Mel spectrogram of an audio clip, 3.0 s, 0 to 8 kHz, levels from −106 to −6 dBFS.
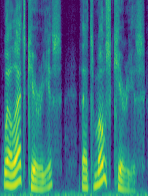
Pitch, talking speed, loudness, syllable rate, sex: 155 Hz, 100 wpm, -16 LUFS, 3.3 syllables/s, male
